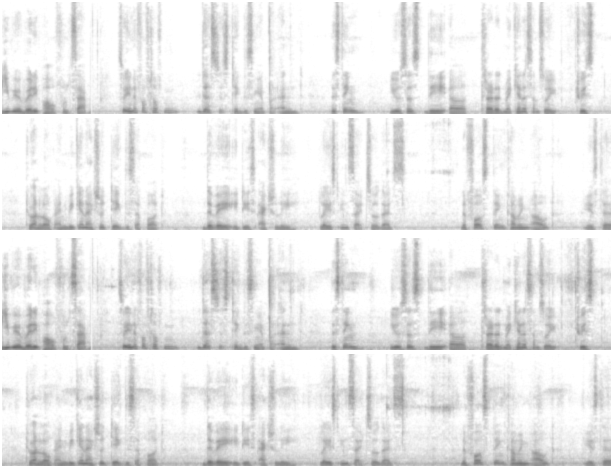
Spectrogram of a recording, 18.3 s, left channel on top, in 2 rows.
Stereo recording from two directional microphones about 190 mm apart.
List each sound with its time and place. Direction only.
0.0 s speech: 10° left (ahead or behind)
